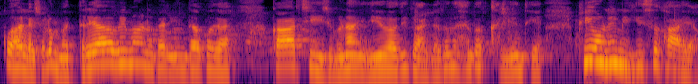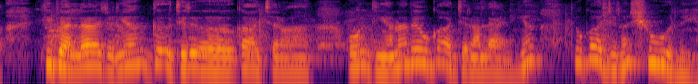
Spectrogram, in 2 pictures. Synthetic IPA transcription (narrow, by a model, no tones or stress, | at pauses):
koɦəːlɛːt͡ʃəloːmət̪ɾeaːbiːmənkəɾiːnd̪aːkod̪ɛːkaːɾt͡ʃiːd͡ʒbənaːiːd̪iːod̪iːɡəlkə̃nd̪asɛ̃ːd̪əkʰːəɾiːõːnd̪iːɛː | pʰɪɾoːnẽːmĩːkiːsəkʰaːjaː | kɪpɛːlaːd͡ʒeːɽɪjãːd͡ʒeɡaːd͡ʒɾãːond̪ɪːãːnãːt̪eːoːɡaːd͡ʒɾãːlɛːɽ̃iːãː | t̪eːoːɡaːd͡ʒəɾãːʃuːɾniːãː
